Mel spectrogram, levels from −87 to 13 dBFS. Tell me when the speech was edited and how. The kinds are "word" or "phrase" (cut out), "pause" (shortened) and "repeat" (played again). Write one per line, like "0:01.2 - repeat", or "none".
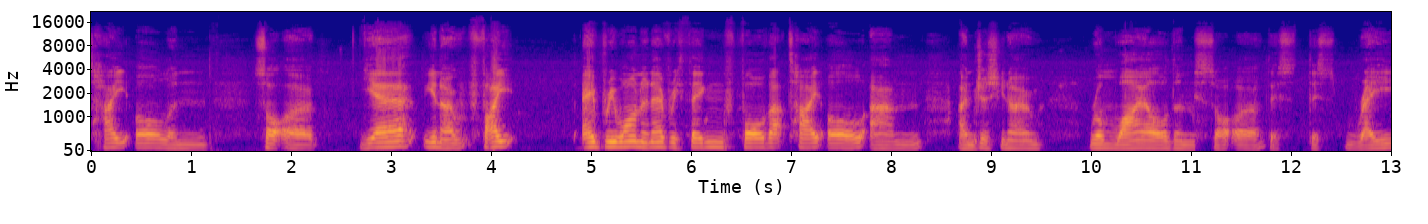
0:11.0 - phrase

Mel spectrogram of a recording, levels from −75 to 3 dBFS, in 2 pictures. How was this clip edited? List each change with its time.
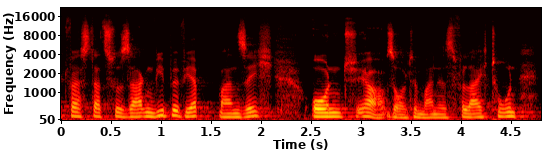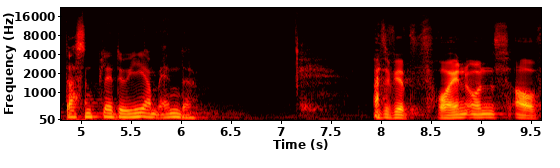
0:03.3 - word
0:04.3 - word
0:05.0 - word

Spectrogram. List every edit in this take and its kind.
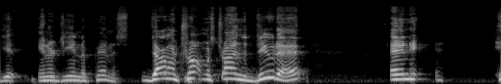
none

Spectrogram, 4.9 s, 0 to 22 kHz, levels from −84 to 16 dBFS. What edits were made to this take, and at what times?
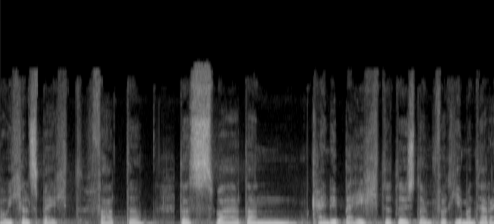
0:01.7 - pause

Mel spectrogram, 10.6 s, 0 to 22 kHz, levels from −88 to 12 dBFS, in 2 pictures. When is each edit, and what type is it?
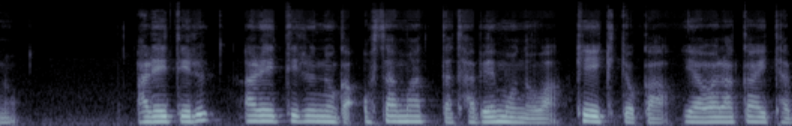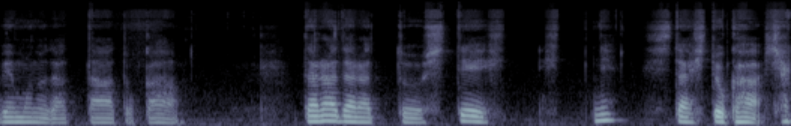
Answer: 0:01.5 - pause
0:03.8 - pause

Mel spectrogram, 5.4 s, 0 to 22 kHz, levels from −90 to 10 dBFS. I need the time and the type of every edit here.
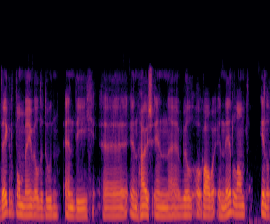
0:01.2 - pause
0:04.1 - word

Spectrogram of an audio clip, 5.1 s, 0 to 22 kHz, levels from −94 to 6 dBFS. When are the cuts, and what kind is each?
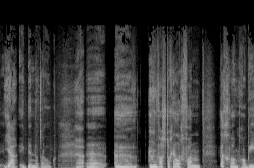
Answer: none

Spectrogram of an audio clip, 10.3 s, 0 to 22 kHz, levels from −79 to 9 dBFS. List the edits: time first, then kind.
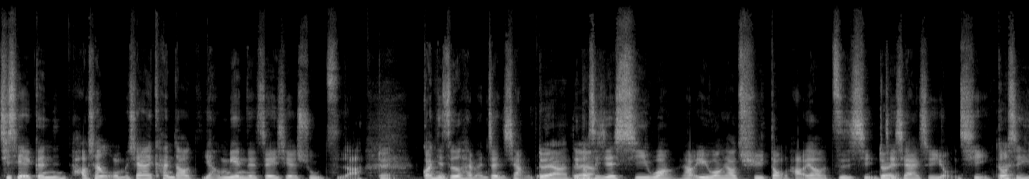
none

